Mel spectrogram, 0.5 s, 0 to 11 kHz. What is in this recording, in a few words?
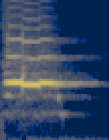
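flutes F#5; Best Service; Peter Siedlaczek's Advanced Orchestra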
